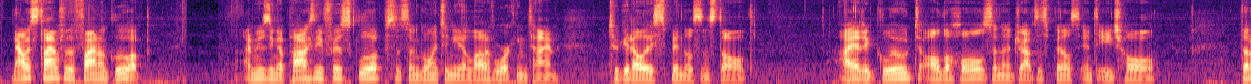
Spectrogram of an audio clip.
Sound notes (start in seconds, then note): none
